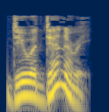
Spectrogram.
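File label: "duodenary", British English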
